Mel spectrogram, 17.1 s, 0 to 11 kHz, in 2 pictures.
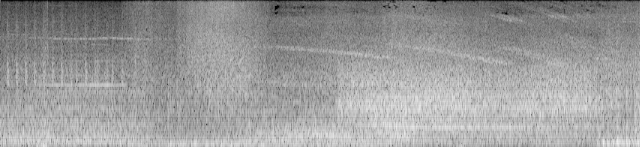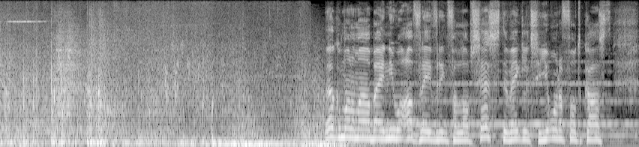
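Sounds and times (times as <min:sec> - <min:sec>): whoosh: 0:00.0 - 0:08.9
rushing noise with falling tone: 0:00.0 - 0:13.4.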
